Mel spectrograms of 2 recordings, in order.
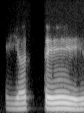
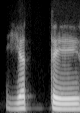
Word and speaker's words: यत्ते: यत्ते सुजात, दो ता है ना भैया, एक ता पूरा एक आधा भी है, आपको अगर भैया भी स्पष्ट आवाज हो।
